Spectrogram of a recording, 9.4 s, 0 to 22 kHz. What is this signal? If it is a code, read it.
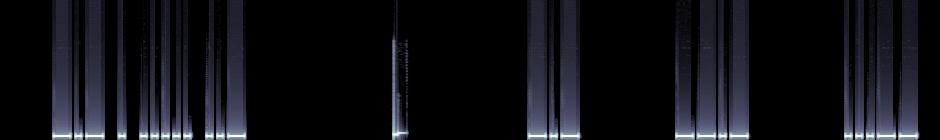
Morse code, heard as a keyed tone, about 22 wpm, spaced as for 12 wpm, 700 Hz. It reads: KE5U KQ3
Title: USA Call Signs - 4 Characters - 6x Character Spacing - 22wpm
